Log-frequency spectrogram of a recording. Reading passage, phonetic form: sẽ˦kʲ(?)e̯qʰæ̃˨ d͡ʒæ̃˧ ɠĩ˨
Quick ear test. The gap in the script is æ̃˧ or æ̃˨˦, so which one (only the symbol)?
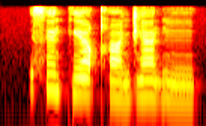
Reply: æ̃˧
